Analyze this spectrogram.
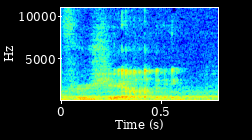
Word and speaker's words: Frusciante: No one gives a shit about John Frusciante.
